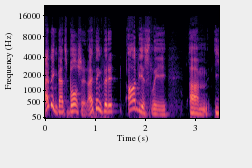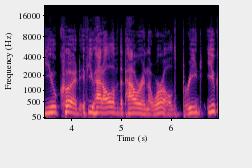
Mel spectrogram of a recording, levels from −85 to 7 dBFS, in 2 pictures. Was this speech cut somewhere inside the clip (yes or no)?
no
